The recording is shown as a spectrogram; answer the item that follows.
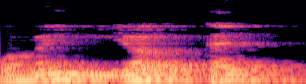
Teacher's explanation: The dal, irtadda, in the one word has two dal. So you combine the two dal and you pronounce it with a shadda. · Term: idgham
